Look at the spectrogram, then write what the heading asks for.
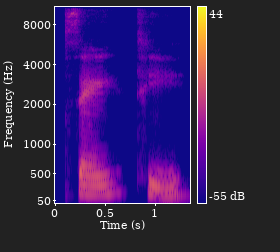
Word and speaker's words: Sadie: My name is Sadie, pronounced Say-T, S-A-Y/T.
